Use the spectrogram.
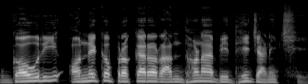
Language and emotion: Odia, neutral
